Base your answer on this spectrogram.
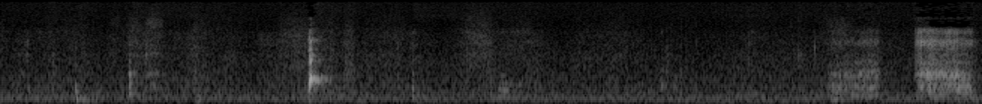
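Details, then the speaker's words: A baby with hiccups, described as having a serious face, while being spoken to. "Hi, baby. Hi. Got the hiccups? Such a serious face."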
